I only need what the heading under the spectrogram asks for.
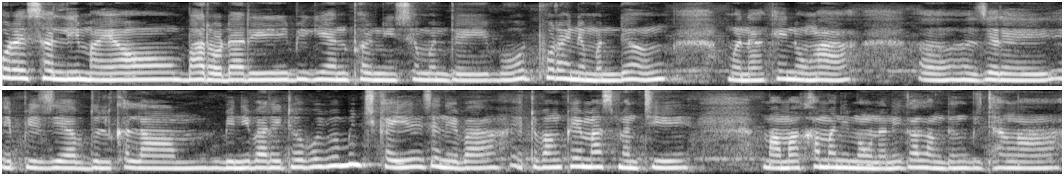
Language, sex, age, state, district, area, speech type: Bodo, female, 30-45, Assam, Kokrajhar, urban, spontaneous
